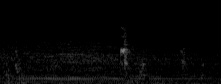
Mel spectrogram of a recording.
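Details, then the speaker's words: Dongfeng R180 diesel engine at idle: a steady low drone broken by a sharp, high squeak from deep inside the engine. Oil circulation is checked first via the rear engine cover. "Hai ini ada suara berdecit dari dalam mesin Hai Apa penyebabnya bagaimana cara mengatasinya"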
